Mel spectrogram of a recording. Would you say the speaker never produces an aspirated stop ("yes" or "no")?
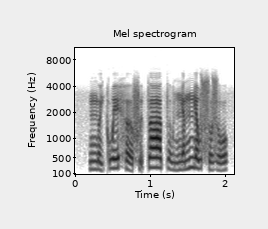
yes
